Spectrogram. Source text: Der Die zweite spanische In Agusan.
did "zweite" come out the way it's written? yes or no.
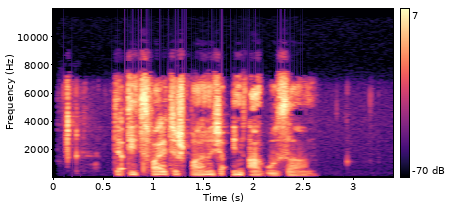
yes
